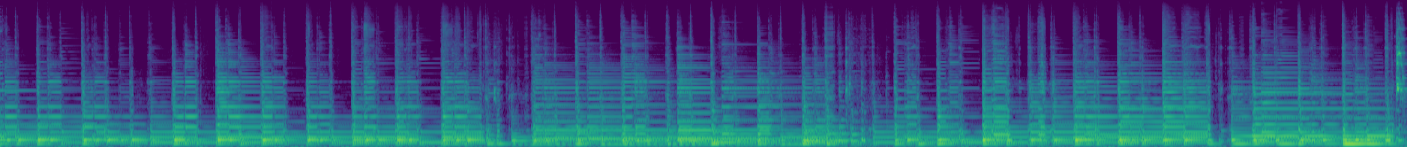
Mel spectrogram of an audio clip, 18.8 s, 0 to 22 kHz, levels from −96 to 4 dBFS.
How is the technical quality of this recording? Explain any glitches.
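No audible glitches or faults.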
